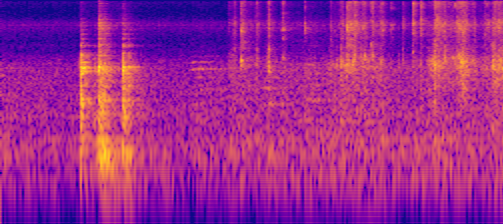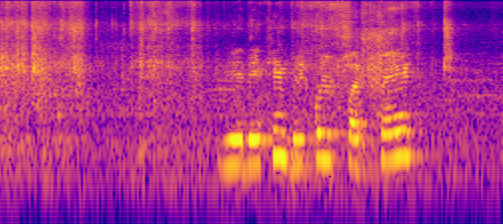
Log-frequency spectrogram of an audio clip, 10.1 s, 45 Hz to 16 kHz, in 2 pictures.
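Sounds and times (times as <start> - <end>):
metallic clatter: 2.3 - 7.2
aluminium foil crinkling: 2.3 - 9.6.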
